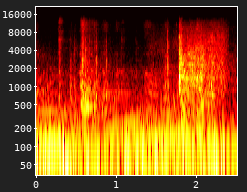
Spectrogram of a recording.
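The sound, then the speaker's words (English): A car engine starting: a low rumbling idle broken by a few bright bursts of cranking and revving noise, fairly faint throughout. “Tom zooms off in his car.”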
